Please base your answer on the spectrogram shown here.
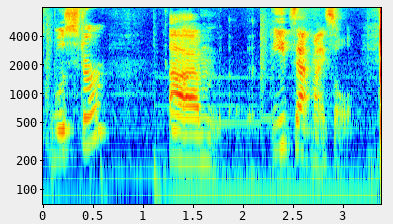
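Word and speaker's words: Worcester: wild the fact that a place could be look like Worchester but be called W Worster um eats at my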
